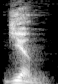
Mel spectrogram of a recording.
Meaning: gene (unit of heredity)
- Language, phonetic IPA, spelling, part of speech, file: Russian, [ɡʲen], ген, noun, Ru-ген.ogg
